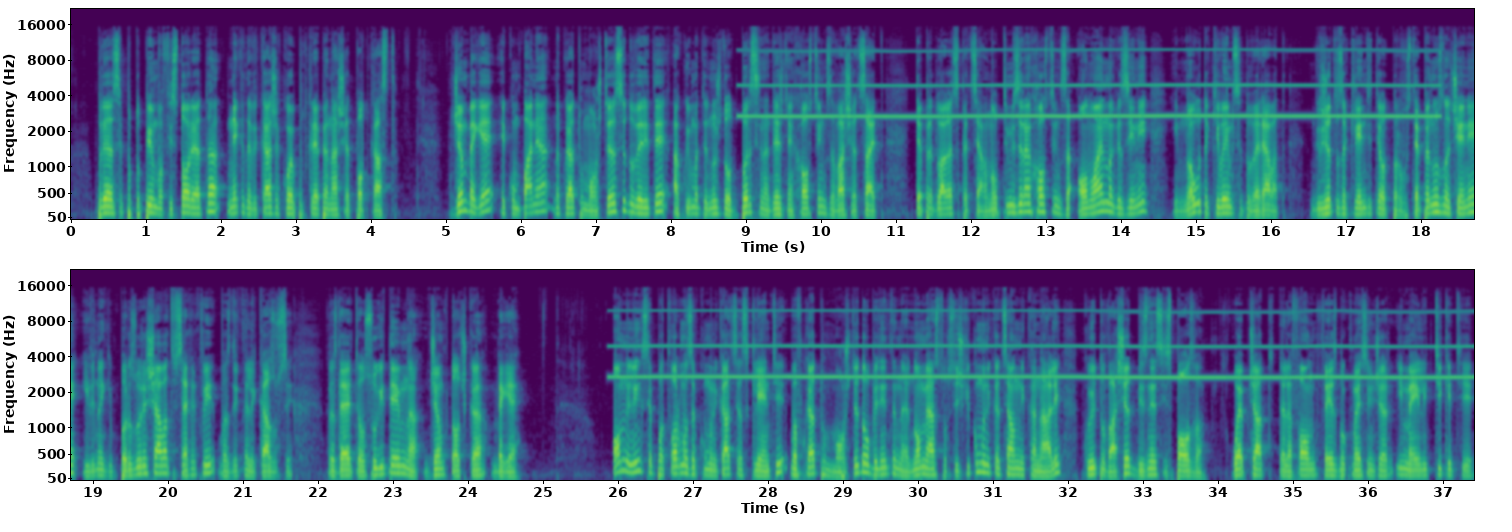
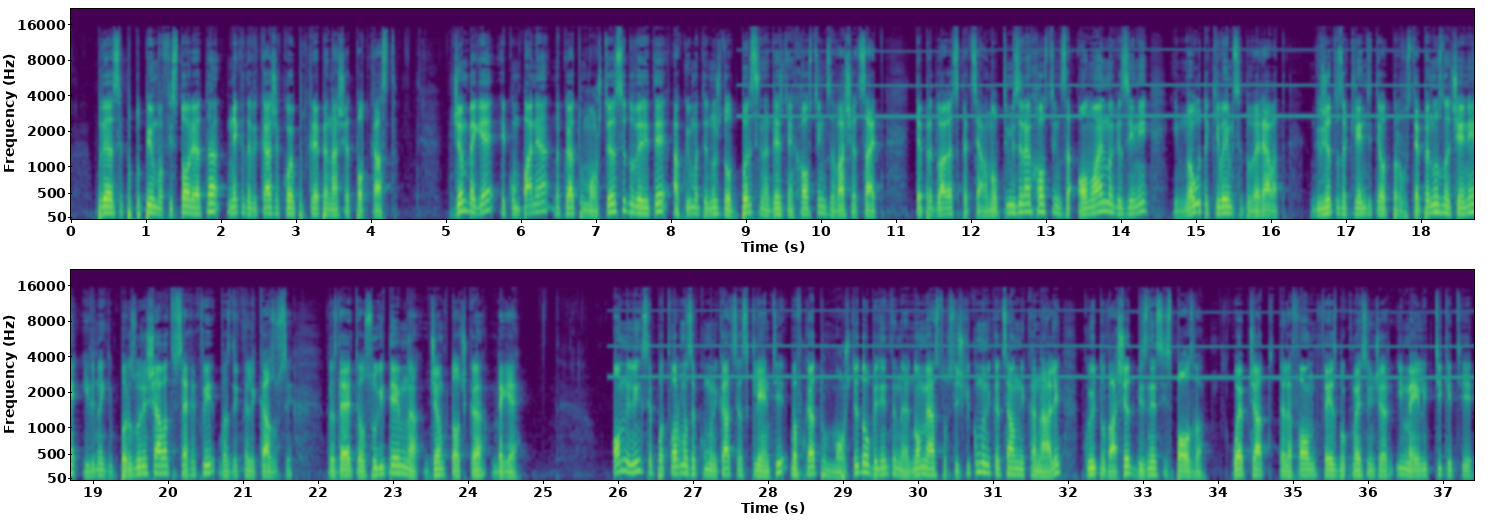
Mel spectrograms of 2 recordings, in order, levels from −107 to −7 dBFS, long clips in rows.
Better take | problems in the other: second | high-pitched whine; loud; from 9 to 18 s and from 26 s on; 2.5 kHz, 5 dB below the speech; faint in the second

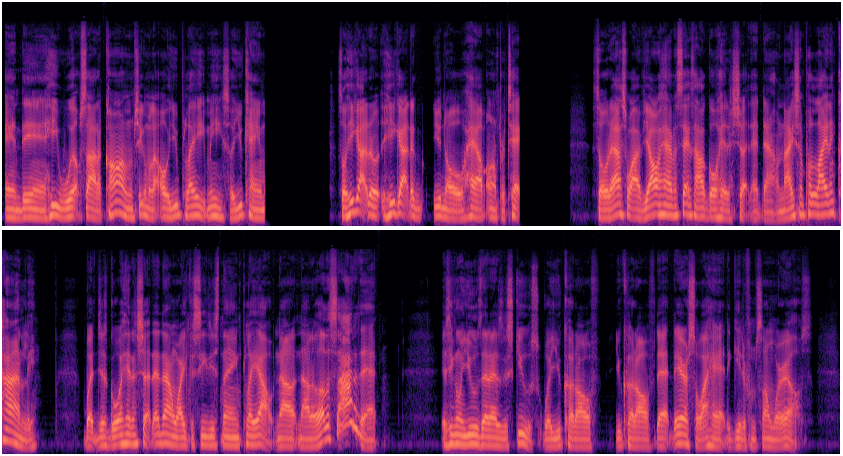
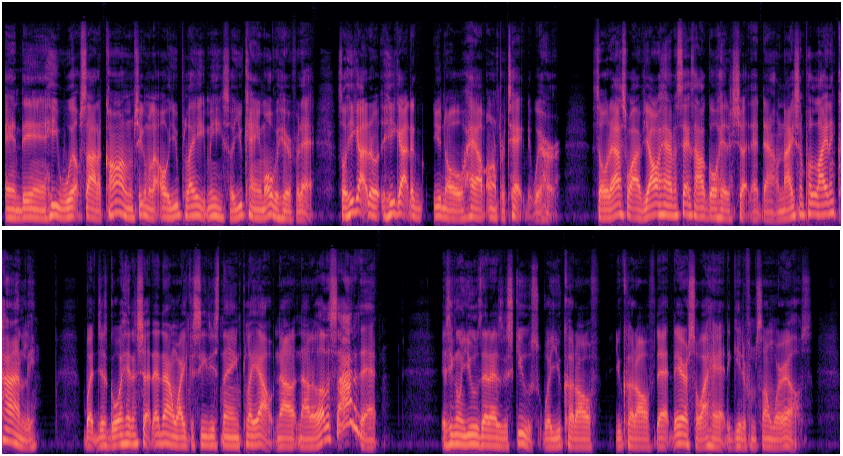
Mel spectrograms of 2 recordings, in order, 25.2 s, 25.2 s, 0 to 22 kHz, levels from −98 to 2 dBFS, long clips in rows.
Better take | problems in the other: second | audio cutting out; at 4 s for 1 s and at 8 s for 1 s

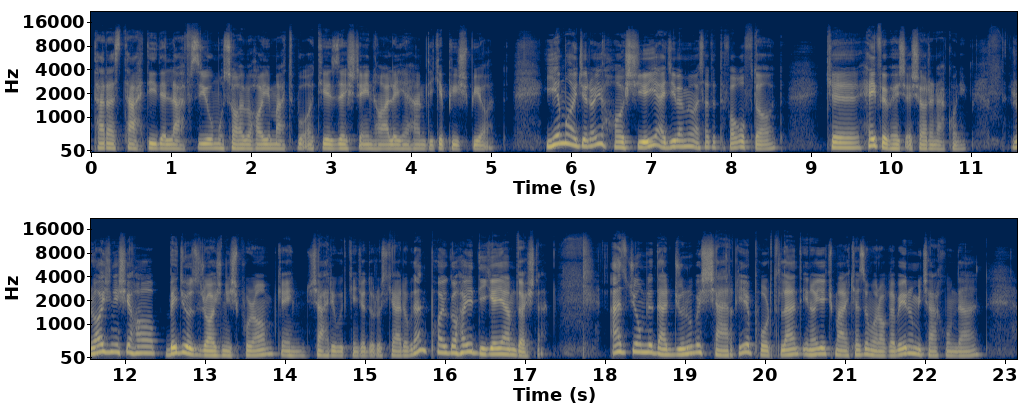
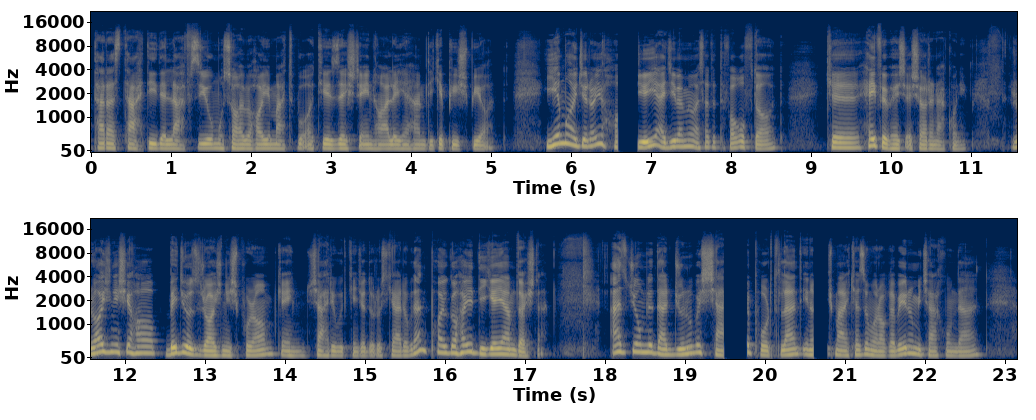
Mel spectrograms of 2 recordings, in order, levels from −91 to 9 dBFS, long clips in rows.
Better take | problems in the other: first | audio cutting out; at 6.5 s, at 19 s and at 21 s

